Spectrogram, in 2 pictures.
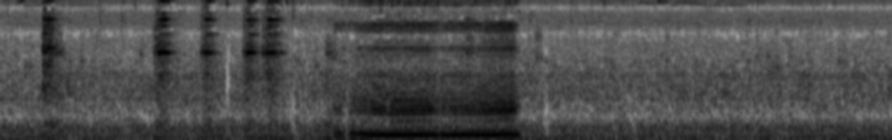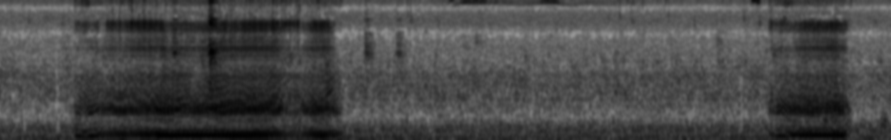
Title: snores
